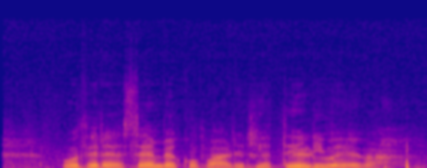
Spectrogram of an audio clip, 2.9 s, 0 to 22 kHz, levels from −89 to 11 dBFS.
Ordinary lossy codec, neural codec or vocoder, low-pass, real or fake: none; vocoder, 44.1 kHz, 128 mel bands, Pupu-Vocoder; 19.8 kHz; fake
